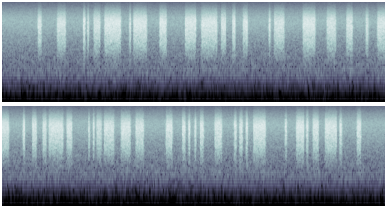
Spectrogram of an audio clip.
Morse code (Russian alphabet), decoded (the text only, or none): none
